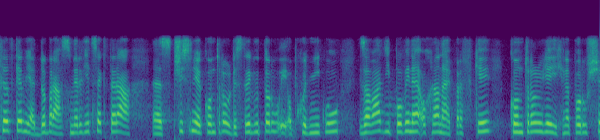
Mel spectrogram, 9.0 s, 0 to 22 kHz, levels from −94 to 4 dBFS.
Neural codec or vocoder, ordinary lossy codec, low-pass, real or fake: codec, 16 kHz, 0.8 kbps, ZipCodec; Opus, 32 kbps; 7.2 kHz; fake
